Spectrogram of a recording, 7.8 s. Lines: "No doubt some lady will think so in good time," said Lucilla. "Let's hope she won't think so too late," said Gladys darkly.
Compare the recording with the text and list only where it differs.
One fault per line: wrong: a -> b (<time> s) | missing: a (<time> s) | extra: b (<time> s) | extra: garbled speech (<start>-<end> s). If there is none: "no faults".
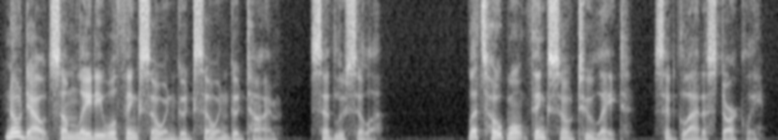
extra: so in good (1.9 s)
missing: she (5.1 s)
